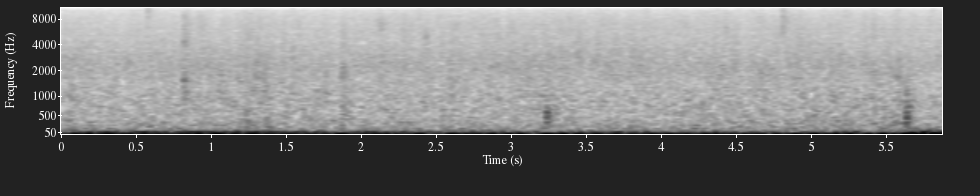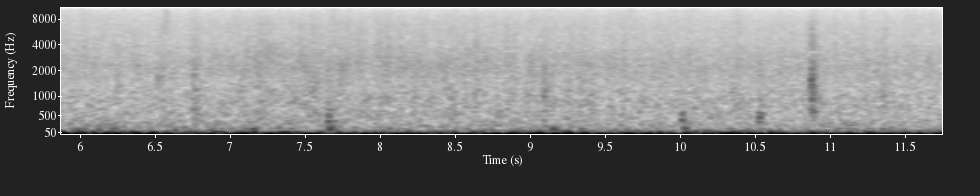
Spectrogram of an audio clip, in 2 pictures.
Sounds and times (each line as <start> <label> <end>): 0.0 light rain 11.7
